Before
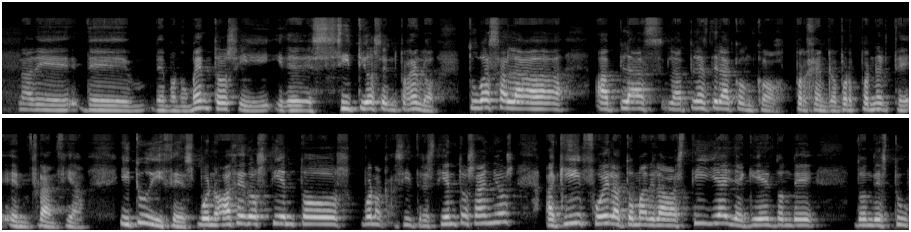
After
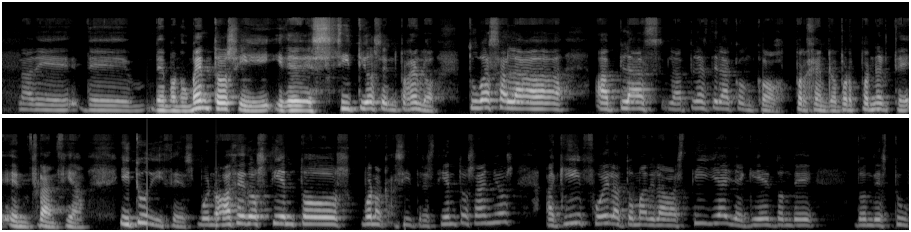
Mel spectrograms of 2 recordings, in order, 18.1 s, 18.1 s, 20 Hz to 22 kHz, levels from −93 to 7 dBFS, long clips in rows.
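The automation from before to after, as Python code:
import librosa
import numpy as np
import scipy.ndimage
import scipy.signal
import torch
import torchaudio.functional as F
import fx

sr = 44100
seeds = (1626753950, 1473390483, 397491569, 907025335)

y = fx.gain(x, sr, db=fx.steps((0.0, -6.0), (1.45, 7.0), (3.28, -2.0), (6.55, -10.0), (7.61, -2.0), (10.52, -14.5), (11.21, -4.5), (13.1, -14.0)))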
